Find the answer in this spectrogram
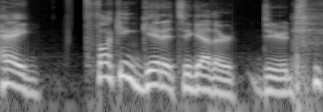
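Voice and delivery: encouraging, supportive, tough-love tone. Retelling how Bakugo urges Deku in a supportive way: imitating Bakugo, supportive. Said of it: "In, like, a, in, like, a supportive way".

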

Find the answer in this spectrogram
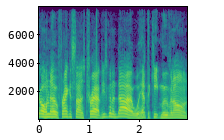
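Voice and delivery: ordinary talk, nothing marked

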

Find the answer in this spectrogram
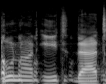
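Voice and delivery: very high, very slow put-on German accent. Joking about what would scare children: put-on German accent. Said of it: "the German voice saying".

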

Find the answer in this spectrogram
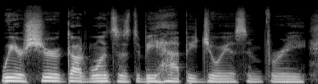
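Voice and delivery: ordinary delivery

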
